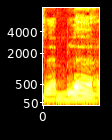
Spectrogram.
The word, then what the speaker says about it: Les Bleus: Yeah, the Le Bleu, massive game, pronounced Le Bleu, yeah.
